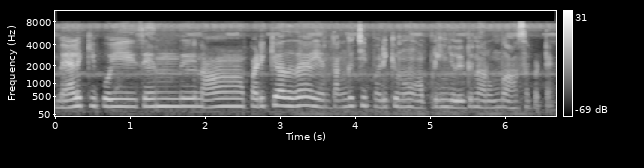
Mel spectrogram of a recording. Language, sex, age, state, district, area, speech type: Tamil, female, 30-45, Tamil Nadu, Perambalur, rural, spontaneous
